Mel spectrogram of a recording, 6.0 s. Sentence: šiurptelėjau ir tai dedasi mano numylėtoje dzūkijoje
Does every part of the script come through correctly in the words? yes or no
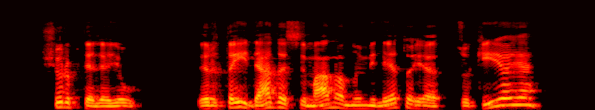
yes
